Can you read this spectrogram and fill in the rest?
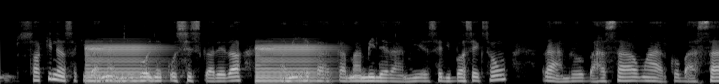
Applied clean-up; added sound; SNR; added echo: neural mask model RNNoise.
